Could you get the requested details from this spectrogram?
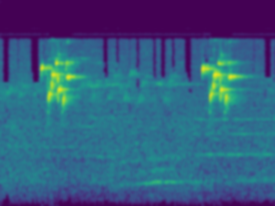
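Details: Two brief bursts of sweet, high chirruping song from a wild European goldfinch (Carduelis carduelis parva), spaced about two seconds apart, with a faint low tone and steady hiss between them.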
